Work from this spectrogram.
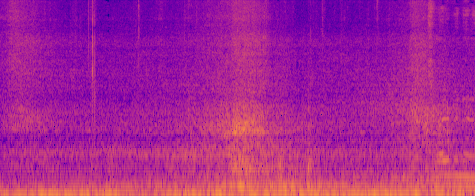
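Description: A car drives through Sturgeon Bay, Wisconsin, its steady road rumble and tire noise running continuously beneath the chatter of people talking inside.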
